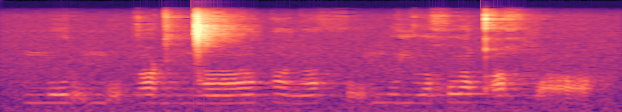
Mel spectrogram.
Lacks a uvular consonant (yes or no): no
